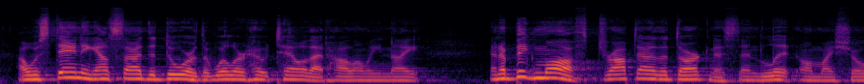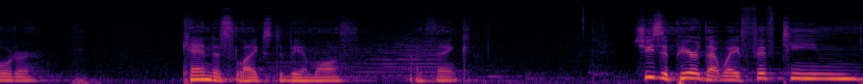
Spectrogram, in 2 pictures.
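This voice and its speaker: A man playing a henpecked husband haunted by his witch wife, telling his story in a wry, aggrieved, hesitant radio-drama manner. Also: on the high side. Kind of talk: old-time radio drama, storytelling monologue. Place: stage performance in a club hall. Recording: hall reverb, music behind.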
